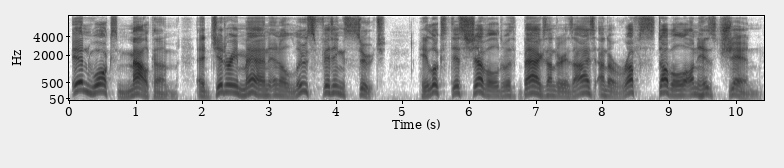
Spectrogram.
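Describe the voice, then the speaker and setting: Guy narrating a radio comedy, lively pitch swings, dry studio-like sound. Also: measured pace, no echo.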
